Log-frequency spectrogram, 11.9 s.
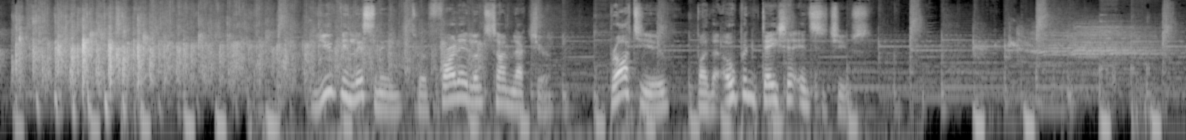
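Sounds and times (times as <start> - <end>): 
applause after a lecture: 0.0 - 5.1
speech: 3.1 - 8.8.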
